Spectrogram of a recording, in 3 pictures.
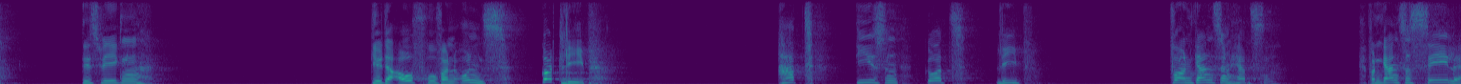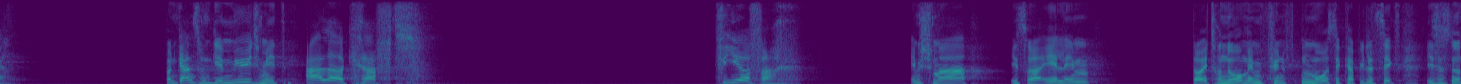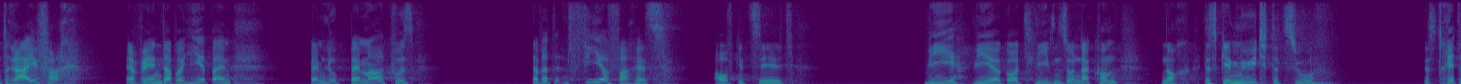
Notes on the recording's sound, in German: Aus dem Gottesdienst der Liebenzeller Mission.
